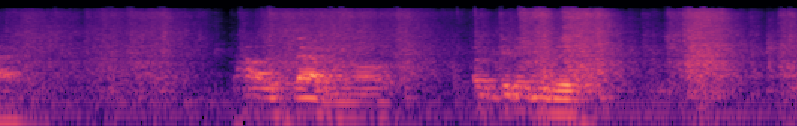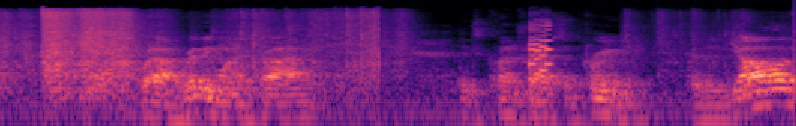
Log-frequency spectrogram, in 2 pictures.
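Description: A man talking in short spells while a paper food wrapper rustles and crinkles as he opens it.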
